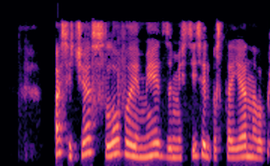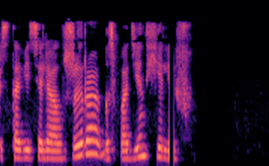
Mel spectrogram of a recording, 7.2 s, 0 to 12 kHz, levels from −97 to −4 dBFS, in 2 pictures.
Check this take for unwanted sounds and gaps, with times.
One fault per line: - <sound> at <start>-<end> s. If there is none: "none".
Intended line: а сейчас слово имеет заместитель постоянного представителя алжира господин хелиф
- dropout at 5.8-5.9 s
